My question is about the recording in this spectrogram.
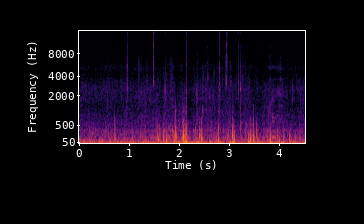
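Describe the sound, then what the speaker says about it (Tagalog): Steady headwind buffets the microphone while cycling along a long uphill trail, a loud continuous rumble with gusty surges throughout, and the rider talks under it. "Yung hangin yung nakakapagpahina sa akin."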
